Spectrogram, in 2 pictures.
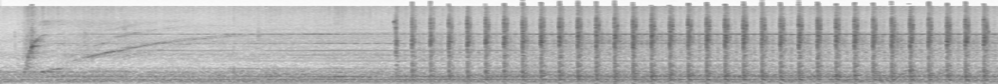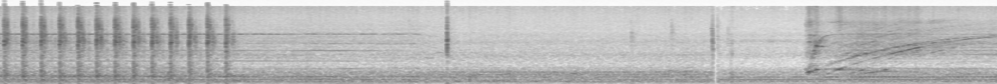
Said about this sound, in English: The next sound will be a system analyzer and printer giving you the results.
